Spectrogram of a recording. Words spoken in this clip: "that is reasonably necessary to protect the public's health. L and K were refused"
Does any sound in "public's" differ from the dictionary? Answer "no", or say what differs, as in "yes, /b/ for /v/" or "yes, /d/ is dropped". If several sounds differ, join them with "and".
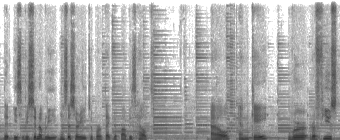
yes, /s/ is dropped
